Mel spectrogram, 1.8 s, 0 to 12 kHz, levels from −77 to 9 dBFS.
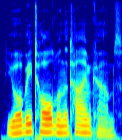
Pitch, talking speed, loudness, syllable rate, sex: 120 Hz, 260 wpm, -15 LUFS, 5.3 syllables/s, male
